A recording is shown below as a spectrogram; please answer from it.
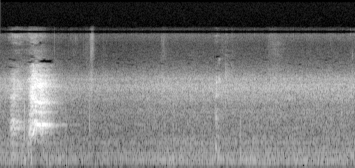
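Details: Indoor puppy barks at a water dispenser she is supposed to drink from; a single sharp bark near the start, followed by quiet room sound and soft clicks.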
